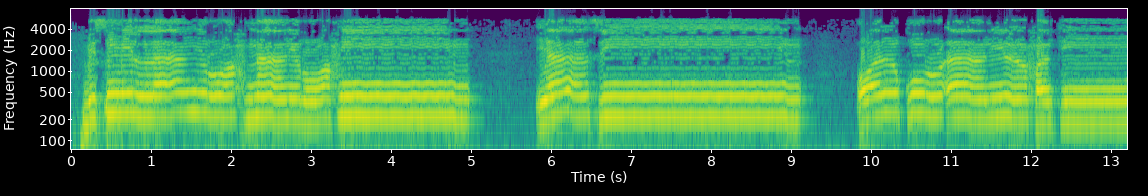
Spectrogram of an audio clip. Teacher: So we see he did a mad of 5 on Al-Hakim.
